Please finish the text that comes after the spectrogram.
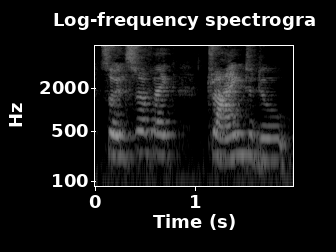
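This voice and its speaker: A woman's voice: fairly high pitch, fairly even intonation, normal speed. A woman in her twenties co-hosting a casual podcast, talking earnestly and giving advice, with many fillers. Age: 20s. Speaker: podcast co-host. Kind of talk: casual chat. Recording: roomy echo, mic at a distance.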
